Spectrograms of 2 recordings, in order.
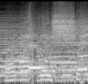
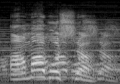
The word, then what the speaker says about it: অমাবস্যা: কি তিথি মায়েরা শুনে নাও ওগো আজে আমার অমাবস্যা তিথি ওই চিরকালে আছি কোন তিথিতে গালি পূজা হয়? আস্তে কোন তিথিতে গালি পূজা হয়? আমাবস্যা লেখা থাকে ওটা ওটা লেখা থাকে কি?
